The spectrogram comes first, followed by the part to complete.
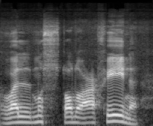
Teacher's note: ضاد حروف مستعلیہ ہے، پر پڑھا جائے گا.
